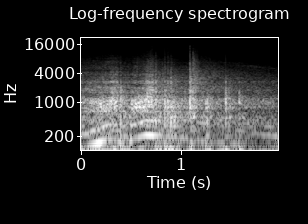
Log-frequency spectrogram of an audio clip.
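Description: A tuned car engine rumbles steadily, its deep low drone broken by sharp crackles and pops from the exhaust scattered throughout.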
